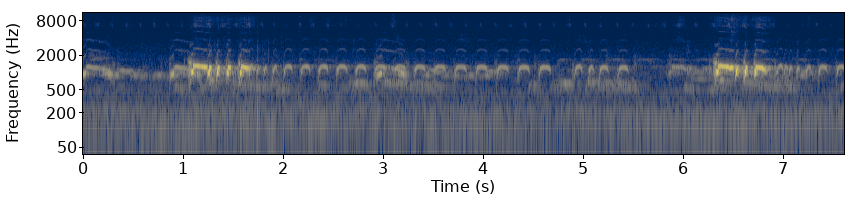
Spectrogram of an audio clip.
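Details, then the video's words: Zebra dove of local stock, calling actively, its call meant to provoke other doves to reply: a sharp clustered opening followed by a long string of even, rolling coo notes, then the phrase begins again. "perkutut lokal gacor SUARA TEMBUS 100%pancingan perkutut cepat Nyaut"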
